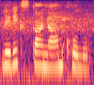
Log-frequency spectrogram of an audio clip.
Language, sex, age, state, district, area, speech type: Urdu, female, 30-45, Uttar Pradesh, Aligarh, rural, read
